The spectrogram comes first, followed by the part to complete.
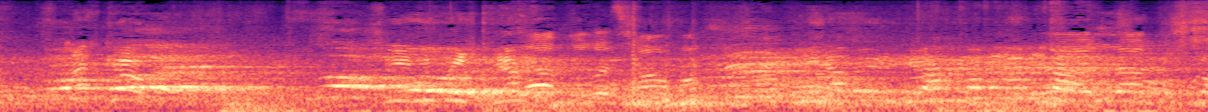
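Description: Voices calling out loudly over crowd chatter in a large, echoing hall.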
